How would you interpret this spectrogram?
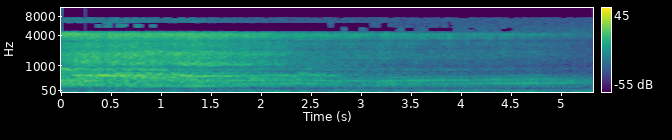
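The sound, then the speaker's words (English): A car engine roars loudly, a broad rushing whoosh that gradually fades as the car speeds around a sharp corner on a dimly lit street and pulls away, with no voices. “The lights are dim, the corner's sharp, a car's coming fast, it turns, you don't see it.”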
